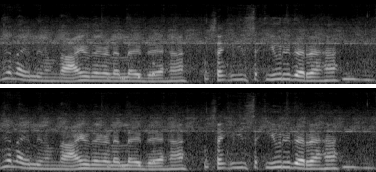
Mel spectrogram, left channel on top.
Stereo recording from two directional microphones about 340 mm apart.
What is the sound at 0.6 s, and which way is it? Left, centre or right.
Speech, centre.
